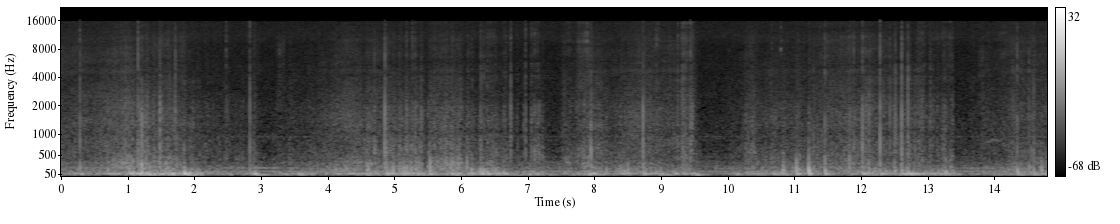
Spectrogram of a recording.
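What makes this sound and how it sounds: Fingernails scratch a small, soft, padded black fabric sleep eye mask with an elastic strap as it lies on a bed. The result is a steady, close, soft scratching and rustling with faint brighter ticks, sitting over a dense low rumble that carries most of the energy.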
